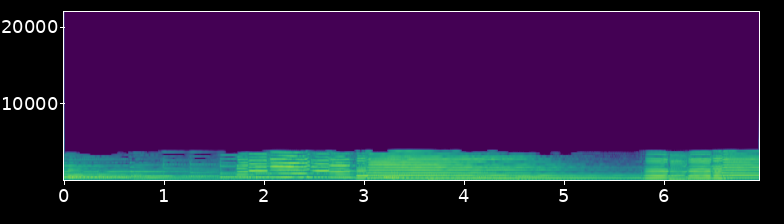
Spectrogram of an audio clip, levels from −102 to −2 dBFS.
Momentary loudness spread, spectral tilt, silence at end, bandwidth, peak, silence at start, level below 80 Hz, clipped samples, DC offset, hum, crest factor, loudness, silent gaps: 14 LU; -8 dB/octave; 0 s; 4.1 kHz; -8 dBFS; 0 s; -60 dBFS; under 0.1%; under 0.1%; none; 16 dB; -24 LUFS; none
